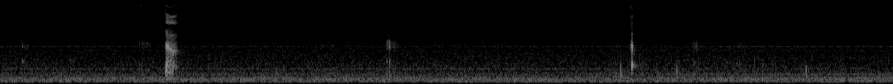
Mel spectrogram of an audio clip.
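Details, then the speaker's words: Baby boy with hiccups: two sharp, brief catches of breath about five seconds apart in a quiet room; infant hiccups. "See, the hiccups are making me tired. My bad."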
